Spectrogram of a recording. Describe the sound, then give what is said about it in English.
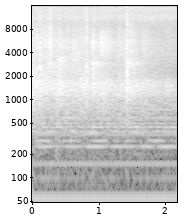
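An audience claps for the Lord together in a dense, steady wash of many hands, with a few sharper slaps standing out briefly before the sound eases slightly toward the end. “Give the Lord a better clap of it.”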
